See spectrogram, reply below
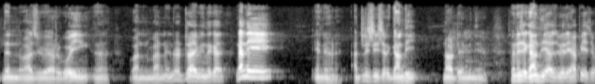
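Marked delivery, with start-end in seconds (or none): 3.6-4.1 called out loud and high from a passing car; shouted call. Retold or imitated. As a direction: yell the name at a stranger in the street.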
